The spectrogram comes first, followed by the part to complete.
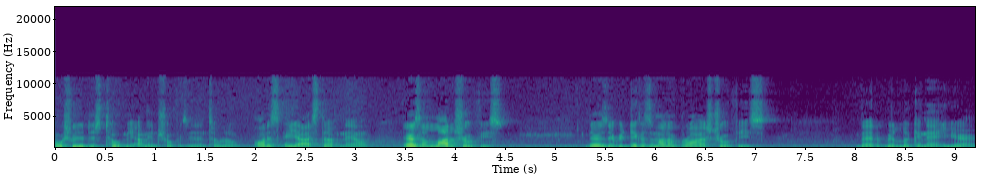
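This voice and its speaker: This man talks at a fairly quick pace with vocal fry. His pitch is very deep and low, with ordinary variation. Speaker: gaming streamer. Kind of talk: casual let's play commentary. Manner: halting, repetitive. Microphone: new mic setup.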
